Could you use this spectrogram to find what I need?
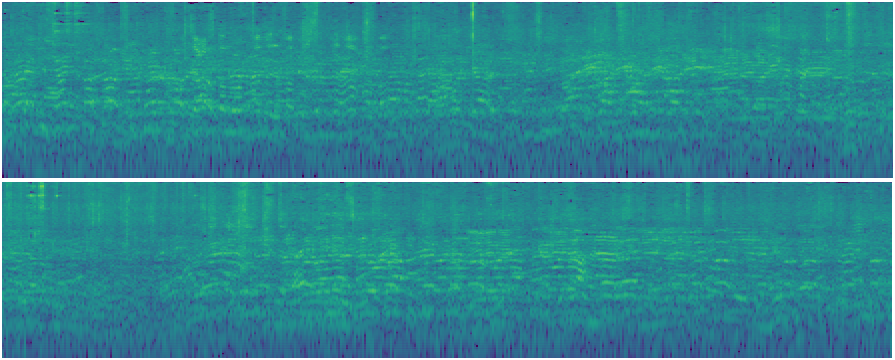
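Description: A large crowd of men and women chatters all around outdoors.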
